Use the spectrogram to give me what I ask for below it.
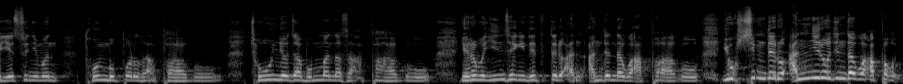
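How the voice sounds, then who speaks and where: Gravelly Korean pastor with shouted peaks. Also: male voice, high-pitched. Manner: swings from hushed whispers to shouted peaks; jokes with and calls on congregation members. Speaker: senior pastor. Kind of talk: Sunday afternoon sermon.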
